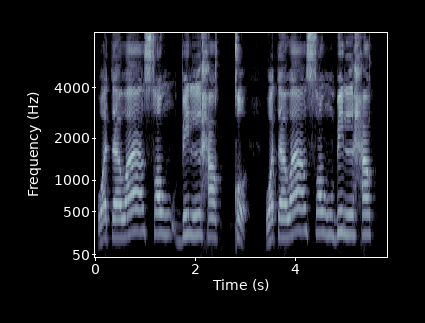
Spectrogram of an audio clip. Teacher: قاف کے اندر قلقلہ بھی کریں گے اور پر بھی پڑھیں گے اس کو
